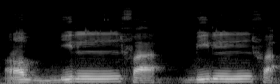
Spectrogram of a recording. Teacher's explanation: Caranya adalah pertama, lam dia punya sifat yang namanya bainiyah, artinya suaranya itu dialirkan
